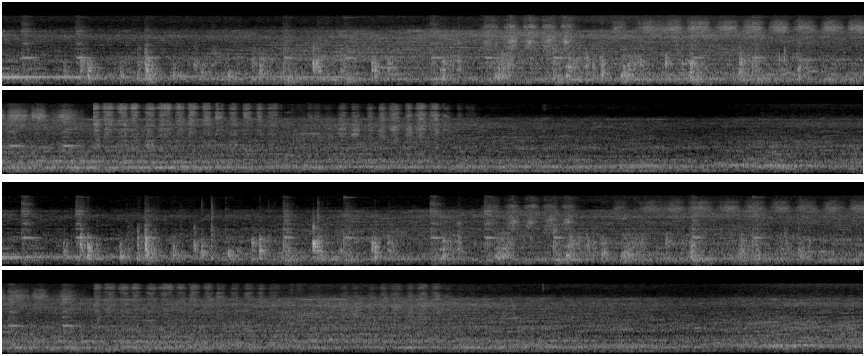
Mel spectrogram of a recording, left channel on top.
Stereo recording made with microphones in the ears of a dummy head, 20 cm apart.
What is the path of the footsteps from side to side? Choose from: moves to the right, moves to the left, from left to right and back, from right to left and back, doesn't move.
moves to the left.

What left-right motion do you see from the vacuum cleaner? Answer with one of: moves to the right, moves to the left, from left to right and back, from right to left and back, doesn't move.
moves to the right.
